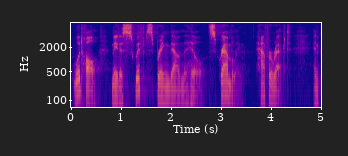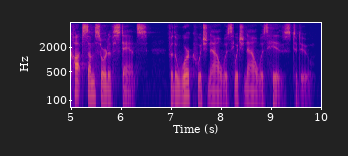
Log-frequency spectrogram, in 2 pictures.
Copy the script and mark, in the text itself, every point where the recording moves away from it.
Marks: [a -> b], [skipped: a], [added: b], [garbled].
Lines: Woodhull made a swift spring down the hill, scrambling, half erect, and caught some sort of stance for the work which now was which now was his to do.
Woodhull made a swift spring down the hill, scrambling, half erect, and caught some sort of stance for the work which now was which now was his to do.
